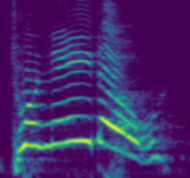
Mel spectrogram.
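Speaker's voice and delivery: loud, high, stretched-out warning yell; mock alarm shout. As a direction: holler a false alarm, dragging the word out. [name] copies the shouted trick.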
